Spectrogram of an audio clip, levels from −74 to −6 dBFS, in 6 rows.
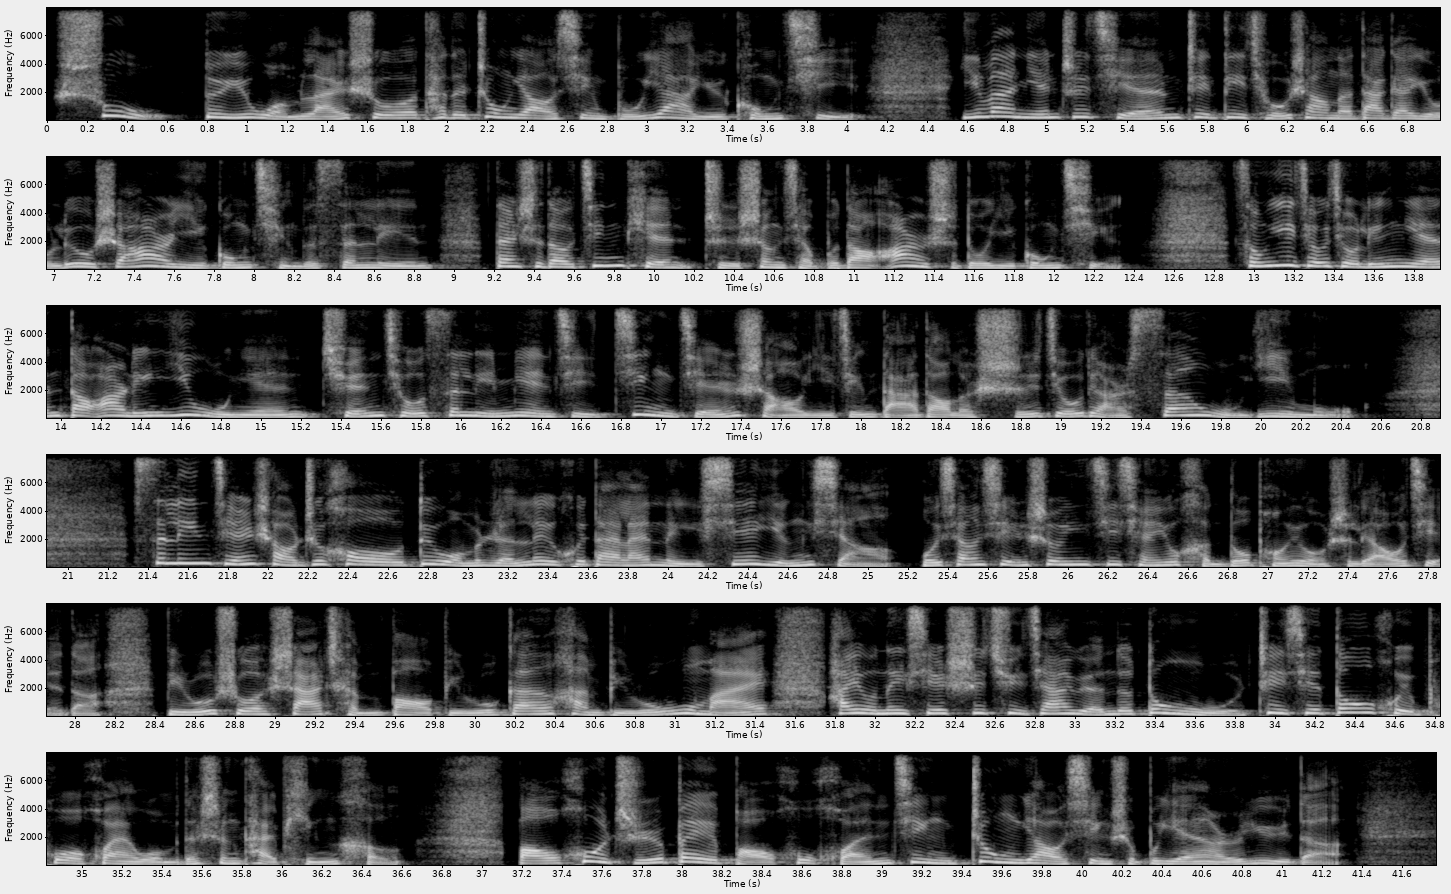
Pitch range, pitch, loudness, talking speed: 155-235 Hz, 195 Hz, -22 LUFS, 255 characters per minute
